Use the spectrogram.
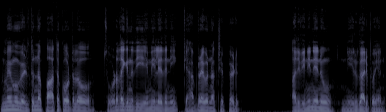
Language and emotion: Telugu, sad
